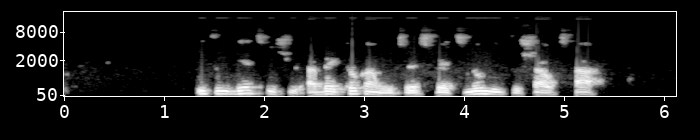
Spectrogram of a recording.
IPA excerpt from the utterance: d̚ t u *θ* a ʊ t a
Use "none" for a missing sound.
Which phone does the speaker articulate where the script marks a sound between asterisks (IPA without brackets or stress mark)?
ʃ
